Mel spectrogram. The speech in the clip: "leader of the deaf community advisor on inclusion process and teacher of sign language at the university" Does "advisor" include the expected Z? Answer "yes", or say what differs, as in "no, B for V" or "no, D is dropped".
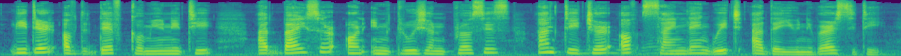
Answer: no, S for Z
